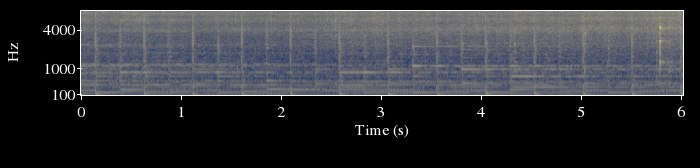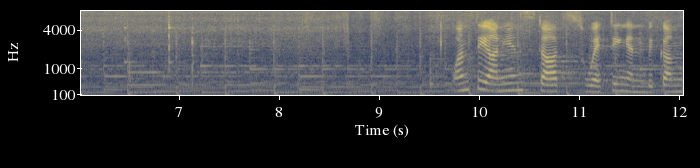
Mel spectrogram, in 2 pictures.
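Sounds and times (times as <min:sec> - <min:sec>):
background music with steady beat: 0:00.0 - 0:12.0
onions sizzling in a pan: 0:00.0 - 0:12.0
wooden spatula stirring: 0:05.7 - 0:10.6.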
